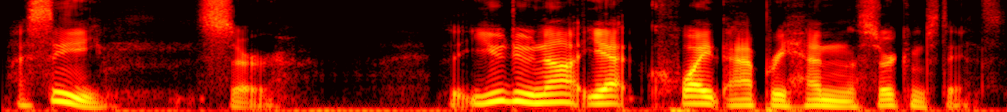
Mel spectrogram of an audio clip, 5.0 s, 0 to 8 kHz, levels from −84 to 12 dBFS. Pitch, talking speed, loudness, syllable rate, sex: 130 Hz, 145 wpm, -17 LUFS, 5.0 syllables/s, male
